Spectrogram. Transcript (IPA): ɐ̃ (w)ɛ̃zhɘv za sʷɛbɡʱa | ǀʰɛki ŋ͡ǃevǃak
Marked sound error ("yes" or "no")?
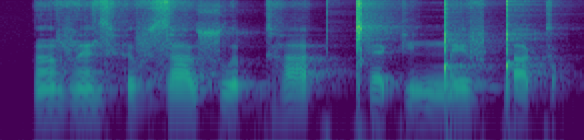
yes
